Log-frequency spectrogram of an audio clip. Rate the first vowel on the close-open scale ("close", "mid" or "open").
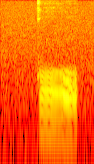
mid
